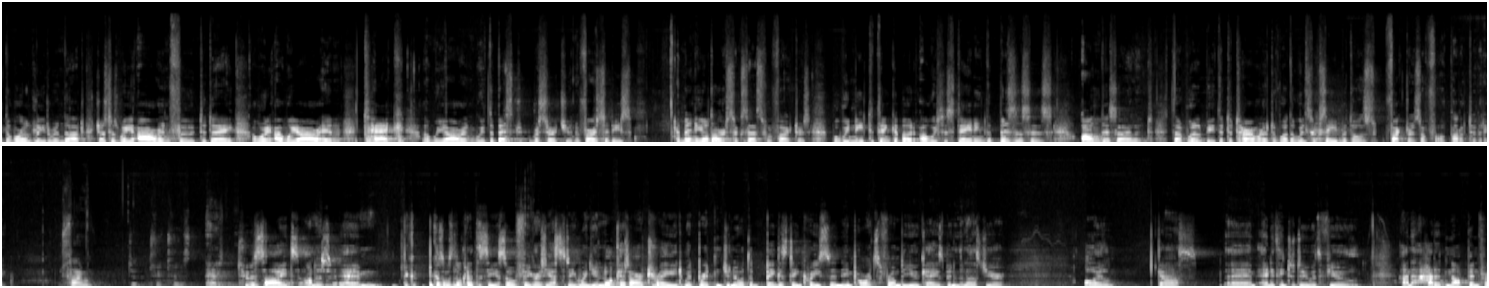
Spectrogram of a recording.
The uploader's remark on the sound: Apologies for the audio quality from 0.09 to 7.57 due to a technical problem during recording. Episode recorded in the RDS with a live audience.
